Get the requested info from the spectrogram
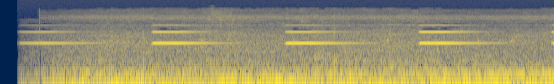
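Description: Vehicle reversing alarm beeping about once a second, each beep a steady high tone just over half a second long, over a continuous low engine rumble.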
